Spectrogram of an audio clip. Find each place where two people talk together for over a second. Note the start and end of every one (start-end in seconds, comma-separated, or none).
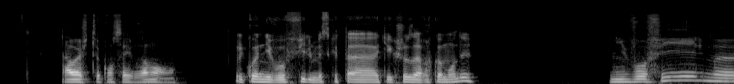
none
